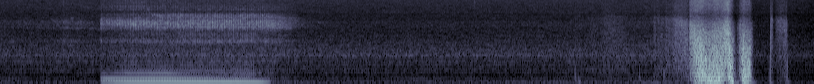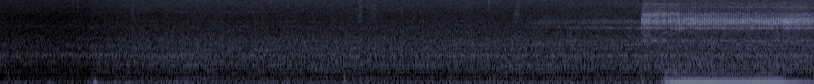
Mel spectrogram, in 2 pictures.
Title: Cute Husky Snoring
